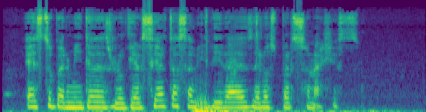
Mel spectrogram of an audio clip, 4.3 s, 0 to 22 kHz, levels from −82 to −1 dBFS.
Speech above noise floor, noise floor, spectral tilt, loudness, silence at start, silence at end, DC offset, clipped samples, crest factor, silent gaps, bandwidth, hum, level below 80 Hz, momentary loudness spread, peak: 21 dB; -31 dBFS; -4 dB/octave; -10 LUFS; 0.05 s; 0.25 s; under 0.1%; 0.5%; 10 dB; none; over 20 kHz; none; -20 dBFS; 11 LU; 0 dBFS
